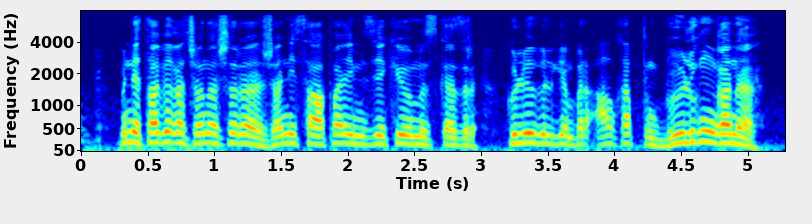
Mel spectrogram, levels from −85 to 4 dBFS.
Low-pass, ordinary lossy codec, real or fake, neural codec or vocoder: 7.2 kHz; none; real; none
